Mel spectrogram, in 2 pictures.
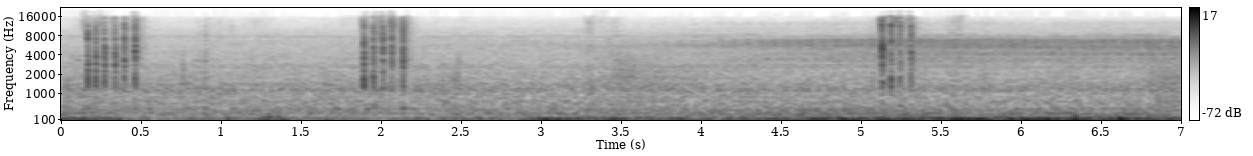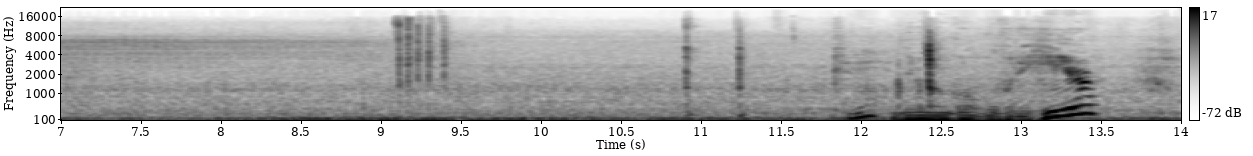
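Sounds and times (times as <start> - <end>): steady low hum: 0.0 - 14.0
torque wrench ratcheting clicks: 0.1 - 0.6, 1.9 - 2.2, 5.1 - 5.4, 9.1 - 9.5.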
